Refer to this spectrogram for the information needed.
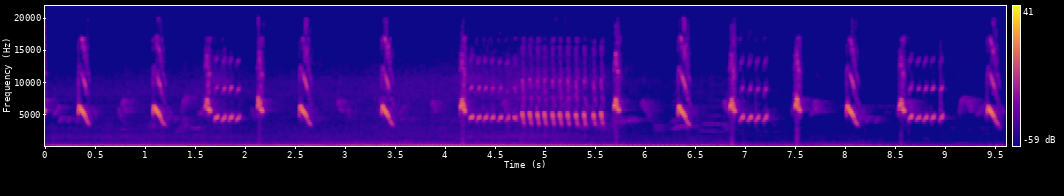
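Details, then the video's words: Kolibri ninja sunbird delivering sharp 'tembak' song with fills, meant to make listening birds answer. Repeated high downslurred whistles and a long rattling trill of fast clipped notes over a steady low hum. "putar sekali koninmu pasti nyaut masteran suara tembak yang buat konin emosi"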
